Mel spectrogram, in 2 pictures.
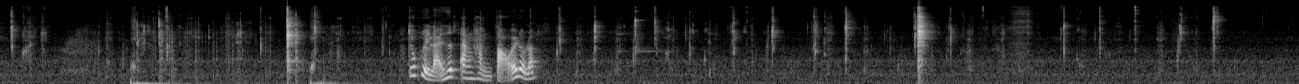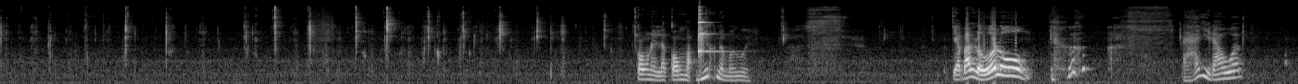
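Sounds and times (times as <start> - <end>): chewing food: 0.0 - 4.3, 5.3 - 19.4.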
